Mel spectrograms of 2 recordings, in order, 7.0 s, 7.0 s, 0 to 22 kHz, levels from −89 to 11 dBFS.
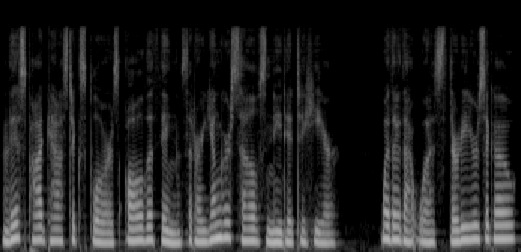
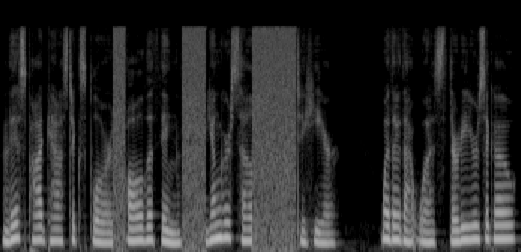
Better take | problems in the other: first | audio cutting out; filled with static; at 1.5 s, at 2.5 s and at 3.5 s for 0.5 s

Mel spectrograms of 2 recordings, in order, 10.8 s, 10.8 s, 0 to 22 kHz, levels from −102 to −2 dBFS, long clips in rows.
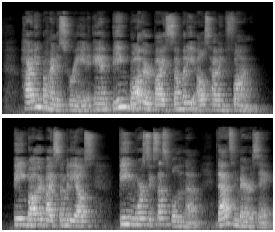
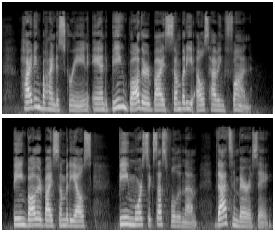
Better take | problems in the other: second | off-mic speech; far // room echo; noticeable; dies away in 0.5 s

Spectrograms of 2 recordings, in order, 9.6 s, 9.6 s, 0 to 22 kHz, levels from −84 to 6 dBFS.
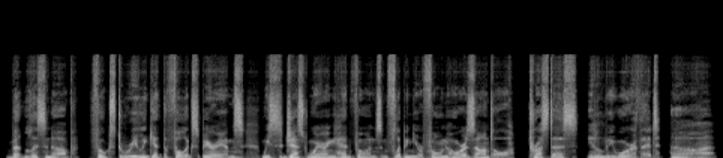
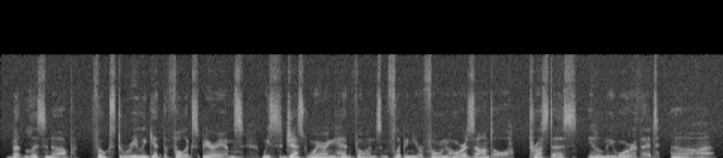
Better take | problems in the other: first | hiss; noticeable; throughout; 20 dB below the speech

